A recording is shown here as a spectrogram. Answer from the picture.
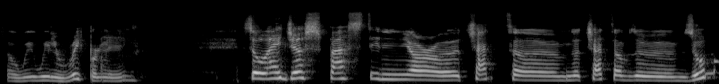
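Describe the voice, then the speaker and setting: Against a quiet background, a woman with a French accent speaks at a very slow pace and a medium pitch, with ordinary pitch variation. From France. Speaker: workshop facilitator. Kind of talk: guided workshop instructions. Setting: video call.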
